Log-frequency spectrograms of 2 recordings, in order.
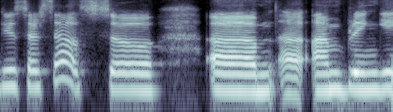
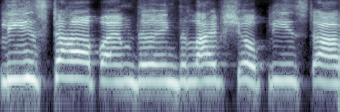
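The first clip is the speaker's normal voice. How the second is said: desperate, pleading, begging scream; 6 semitones higher than usual. Speaker recalling calling from upstairs to loud people cutting outside, retelling screaming please stop. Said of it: "I was screaming to them".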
